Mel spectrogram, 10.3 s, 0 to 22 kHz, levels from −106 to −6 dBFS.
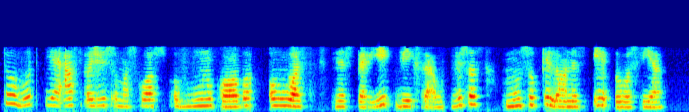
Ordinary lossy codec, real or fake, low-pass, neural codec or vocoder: AAC, 16 kbps; fake; 7.2 kHz; codec, 16 kHz, 0.4 kbps, LongCat-Audio-Codec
